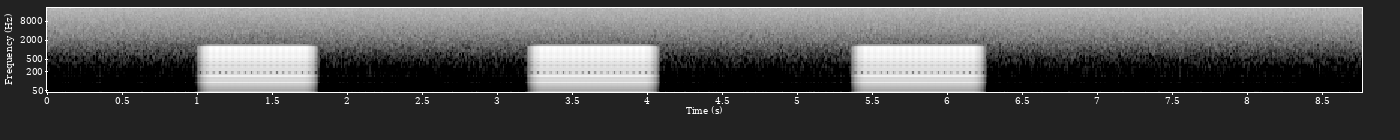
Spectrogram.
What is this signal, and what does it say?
Ship horn signal, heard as a ship's horn, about 120 Hz. 3 short. At sea: I am operating astern propulsion.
